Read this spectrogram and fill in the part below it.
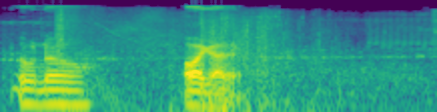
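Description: A man speaks loudly into a microphone with animation.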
